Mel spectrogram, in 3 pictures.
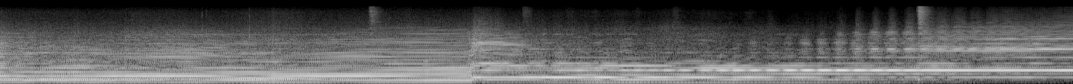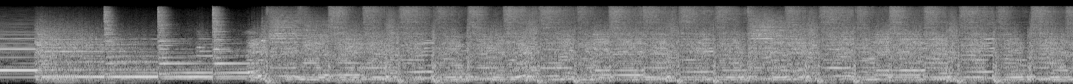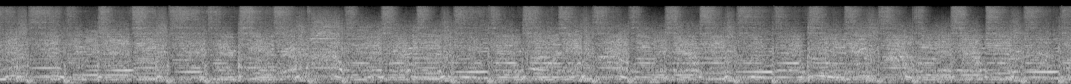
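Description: Live blues-rock played on electric guitar and drum kit: the guitar holds long sustained notes that change twice, then from about thirteen seconds in the drums come in and the band plays at full tilt.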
